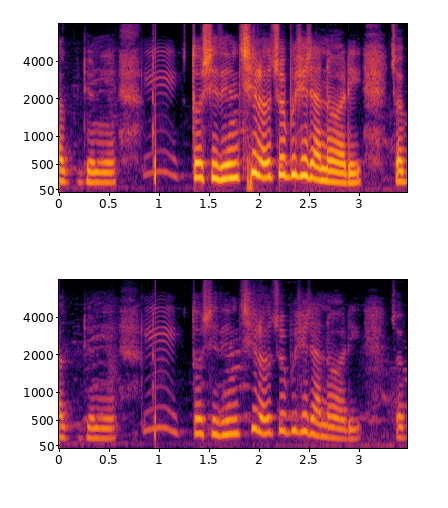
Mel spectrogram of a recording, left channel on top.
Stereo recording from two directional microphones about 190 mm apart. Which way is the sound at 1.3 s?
50° left (ahead or behind).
